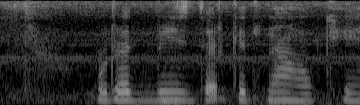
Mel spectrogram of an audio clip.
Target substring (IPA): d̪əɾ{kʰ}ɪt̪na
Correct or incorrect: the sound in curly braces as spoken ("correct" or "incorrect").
incorrect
